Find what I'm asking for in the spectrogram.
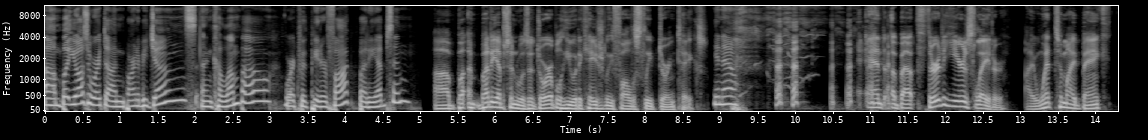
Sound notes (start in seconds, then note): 9.2 laughs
